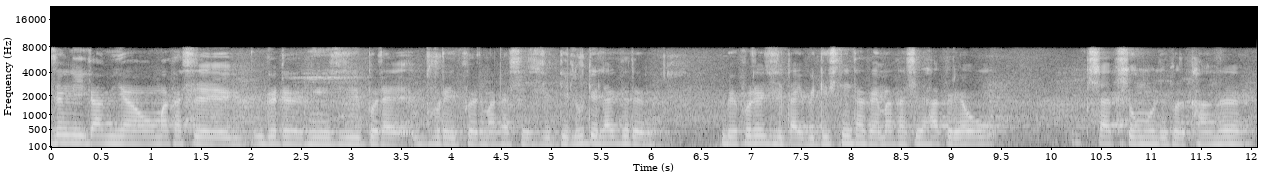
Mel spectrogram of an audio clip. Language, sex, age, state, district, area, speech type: Bodo, male, 30-45, Assam, Chirang, rural, spontaneous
